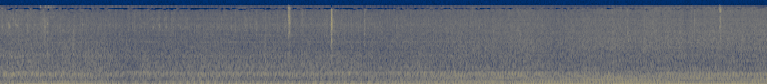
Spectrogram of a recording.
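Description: Piston engine and propeller of a high-wing single-engine light aircraft running, heard from inside the cabin; the engine's tone grows stronger about halfway through.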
